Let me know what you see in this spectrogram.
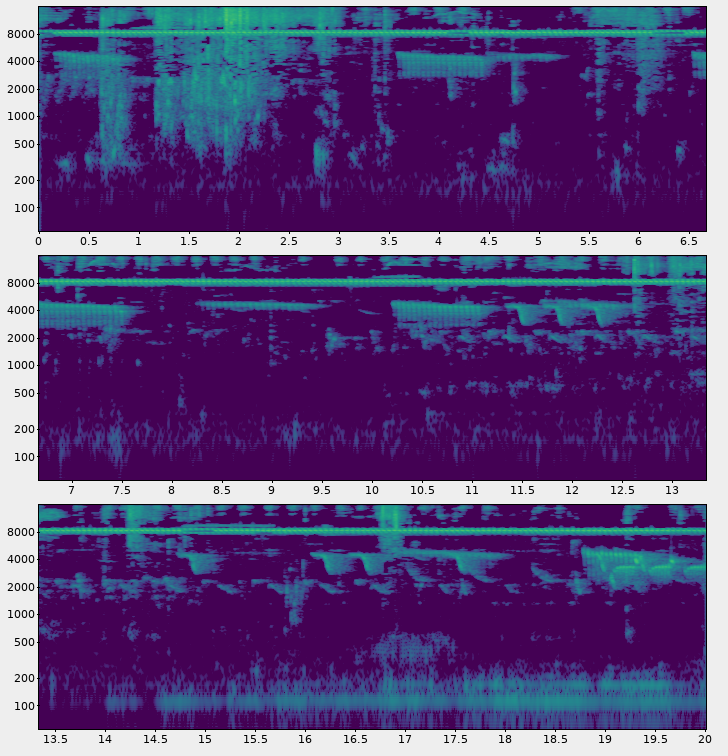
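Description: A bird calling repeatedly with short, high whistled notes, several of them sliding downward in quick runs later on, over a steady high-pitched insect drone. Rustling handling noise in the first couple of seconds, and a faint low hum joins about fifteen seconds in.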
